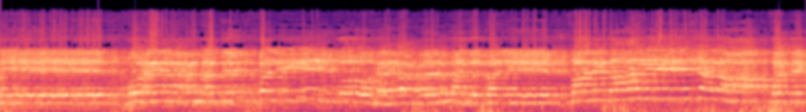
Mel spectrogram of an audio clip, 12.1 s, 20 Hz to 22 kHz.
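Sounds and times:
man chanting melodic recitation: 0.0s - 12.0s.

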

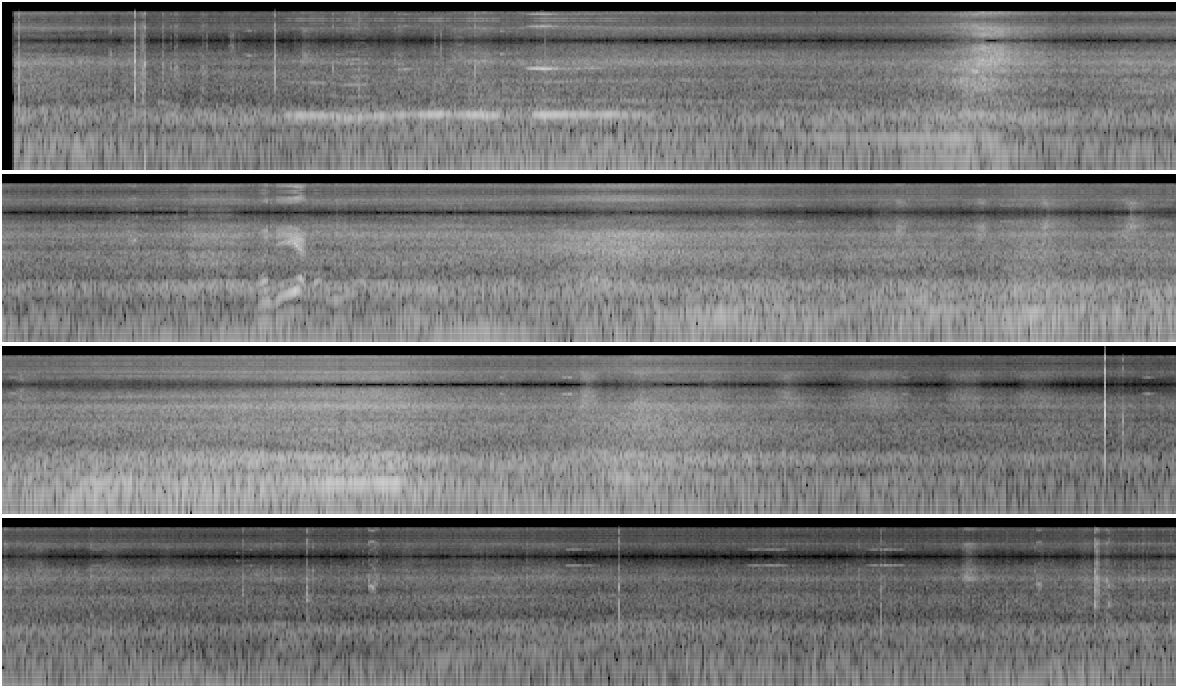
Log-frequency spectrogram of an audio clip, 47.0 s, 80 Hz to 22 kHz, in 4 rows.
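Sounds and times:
street traffic rumble: 0.1s - 46.9s
wind and road noise: 0.1s - 46.9s
vehicle passing: 0.2s - 33.9s.

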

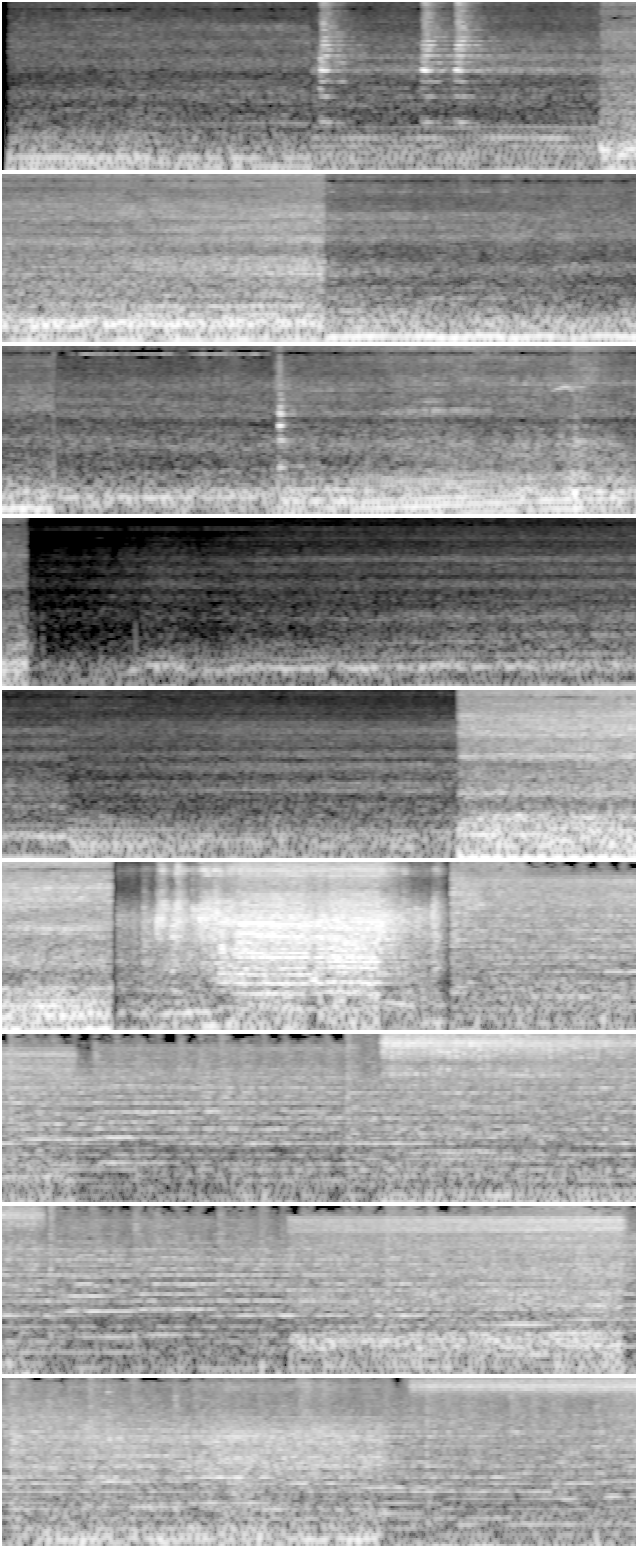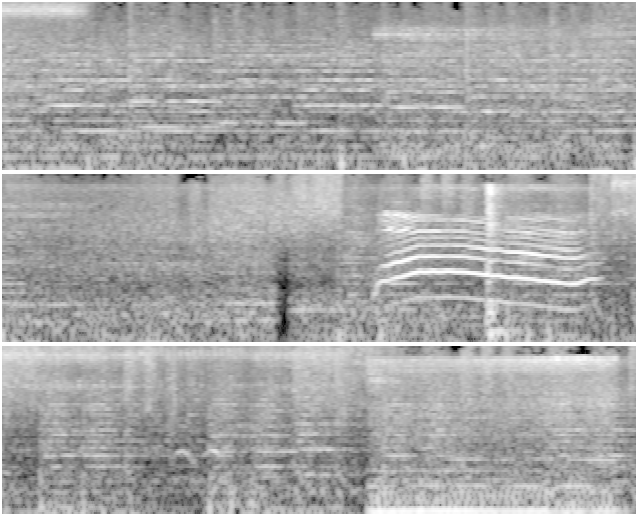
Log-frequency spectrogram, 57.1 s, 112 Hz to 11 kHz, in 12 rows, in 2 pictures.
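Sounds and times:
heavy diesel trucks running: 0.0s - 57.0s
truck horn toots: 2.3s - 3.8s, 11.5s - 11.9s, 25.2s - 27.2s.

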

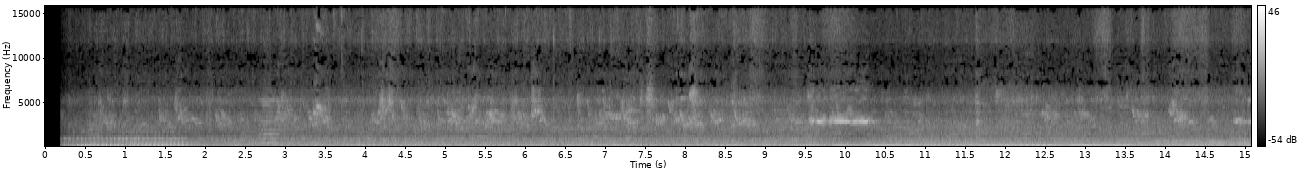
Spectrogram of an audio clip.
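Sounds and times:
small birds chirping: 0.2s - 15.0s.

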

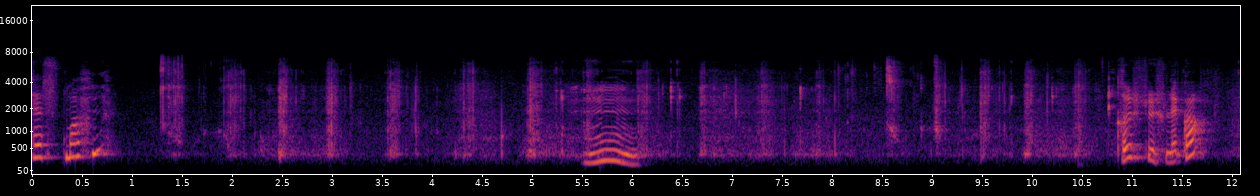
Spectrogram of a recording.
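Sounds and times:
potato chips crunching: 1.3s - 12.0s.

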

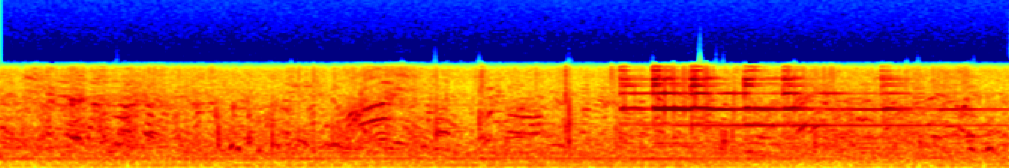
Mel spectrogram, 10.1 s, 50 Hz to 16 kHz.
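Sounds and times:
bell ringing: 6.2s - 10.0s.

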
